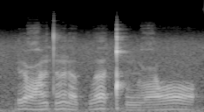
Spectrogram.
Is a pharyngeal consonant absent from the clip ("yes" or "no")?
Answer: no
